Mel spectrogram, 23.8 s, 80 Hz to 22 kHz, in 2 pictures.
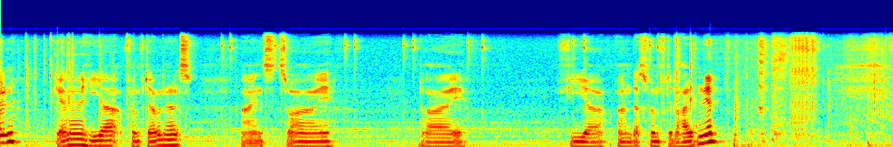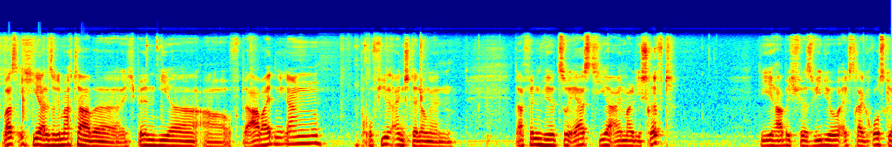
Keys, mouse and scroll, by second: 0.4 ctrl+alt+t, 0.8 ctrl+alt+t, 3.0 click, 3.7 click, 4.5 click, 5.4 click, 6.0 click, 6.2 click, 7.7 click, 8.7 click, 14.0 click, 16.8 click.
